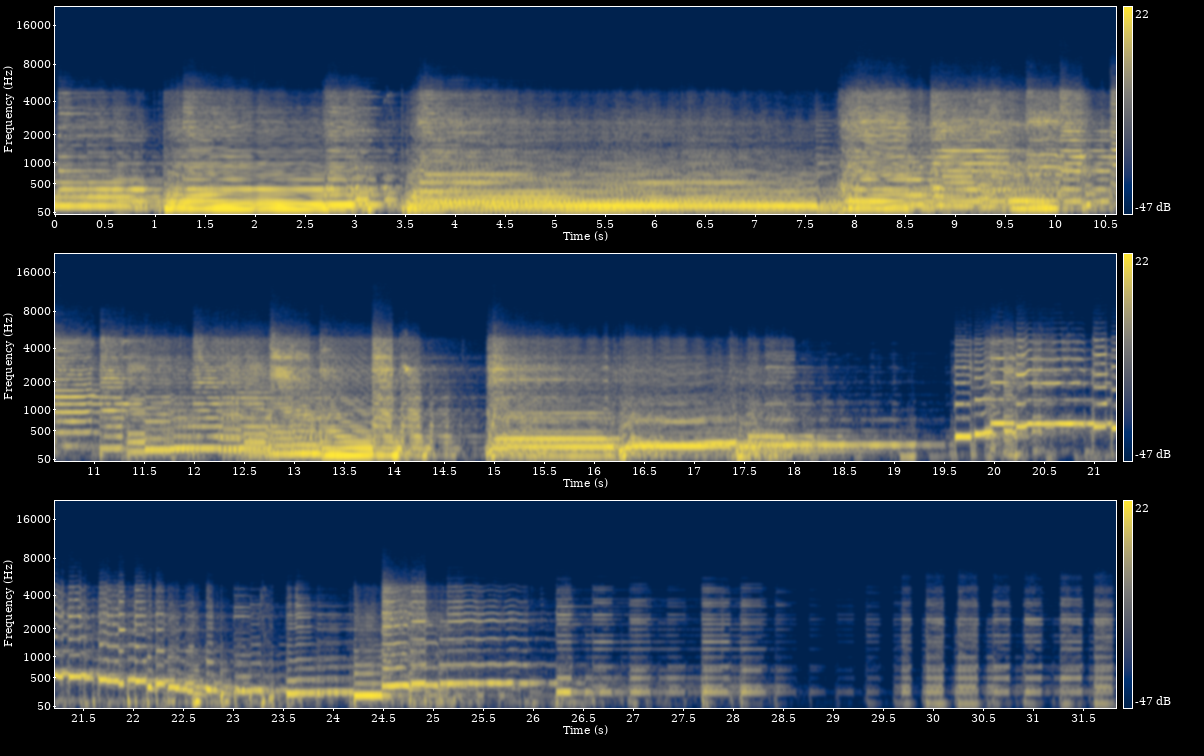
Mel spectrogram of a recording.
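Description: Electric guitar played through an amp and the Universal Audio OX amp top box, with chords and note runs. About two-thirds of the way through, a note slides down in pitch over a couple of seconds. Near the end the playing thins to quieter, sparser notes.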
